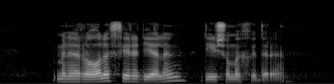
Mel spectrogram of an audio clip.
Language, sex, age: Afrikaans, male, 19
